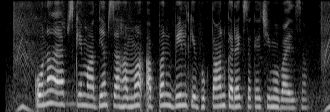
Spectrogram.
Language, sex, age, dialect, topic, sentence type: Maithili, female, 25-30, Angika, banking, question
